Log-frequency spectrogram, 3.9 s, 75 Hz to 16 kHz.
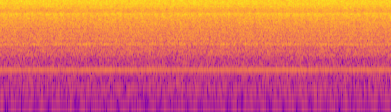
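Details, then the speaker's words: Prototype 2x72 belt grinder at full power during a vibration test, nickel on edge unmoved; smooth constant whine with steady belt hiss, no thumping or speed wobble, normal running. "This is my vibration test. This is to see whether or not the tool is built well."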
